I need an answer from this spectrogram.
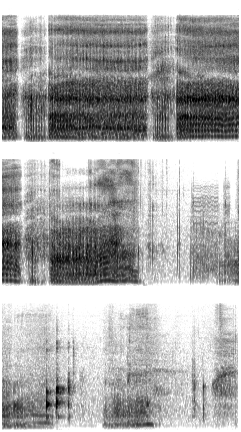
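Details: Pug Milo growling over squash he is eating: loud sustained growls for the first five seconds, then quieter chewing and crunching sounds with softer growl fragments.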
